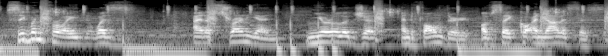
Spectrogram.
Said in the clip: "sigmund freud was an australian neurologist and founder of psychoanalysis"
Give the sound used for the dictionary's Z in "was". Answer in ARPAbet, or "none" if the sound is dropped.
Z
